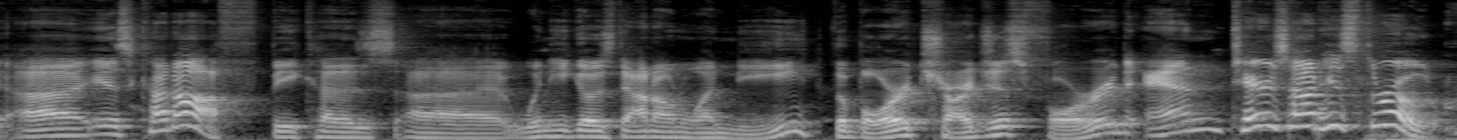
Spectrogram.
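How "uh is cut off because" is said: ordinary talk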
